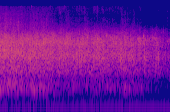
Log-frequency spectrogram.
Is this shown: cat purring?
no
